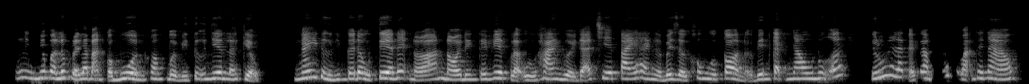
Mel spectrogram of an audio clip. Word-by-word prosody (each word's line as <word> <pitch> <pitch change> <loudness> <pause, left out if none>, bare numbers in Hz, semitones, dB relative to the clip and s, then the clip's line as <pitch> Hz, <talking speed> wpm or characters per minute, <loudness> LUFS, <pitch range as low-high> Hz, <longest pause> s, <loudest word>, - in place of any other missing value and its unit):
Nhưng 295 -2 -3
nhưng 305 +3 +1
mà 300 - +4
lúc 300 +3 +3
đấy 235 - +1
là 260 - +3
bạn 220 -4 -1
có 190 - +2
buồn 250 +1 +4
không? 255 -2 -2
Bởi 225 -3 +1
vì 195 0 -4
tự 220 - -6
nhiên 270 +3 +3
là, 230 -2 0
kiểu, 230 - +1 0.3
ngay 295 +7 +1
từ 255 -7 +1
những 230 +2 -4
cái 265 - 0
đầu 265 -5 +4
tiên 280 -1 +7
ấy, 305 -1 +1
nó 200 -4 -2
đã 240 - -3
nói 220 -3 +2
đến 225 0 -2
cái 240 +1 -2
việc 280 +1 +1
là, - - +1
ừ, 195 -1 -1
hai 250 0 0
người 220 -6 0
đã 205 +1 -1
chia 280 -3 -1
tay, 260 +2 +1
hai 285 -4 -2
người 210 -5 -2
bây 225 +3 +2
giờ 210 -4 0
không 265 +7 -3
có 235 - -3
còn 265 -6 +3
ở - - -9
bên 235 +2 0
cạnh 250 0 -2
nhau 260 0 +1
nữa 275 +1 0
ấy. 360 +5 -1 0.3
Thì 270 - -1
lúc 350 +7 +1
đấy 425 - -1
là 345 - +1
cái - - -4
cảm 290 -2 0
xúc 415 - -9
của - - -16
bạn - - -4
thế 290 - 0
nào? 265 -2 -2
260 Hz, 350 wpm, -23 LUFS, 230-285 Hz, 0.3 s, tiên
